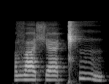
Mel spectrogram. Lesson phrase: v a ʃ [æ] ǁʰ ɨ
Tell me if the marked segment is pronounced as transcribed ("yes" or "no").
yes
